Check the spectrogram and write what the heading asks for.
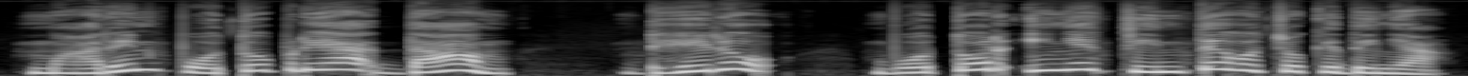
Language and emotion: Santali, fearful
